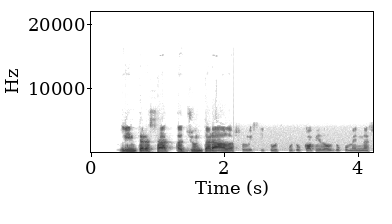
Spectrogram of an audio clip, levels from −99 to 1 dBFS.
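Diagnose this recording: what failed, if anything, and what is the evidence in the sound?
At 2.13 s the speech turns dull, cut off above 4.6 kHz, about 5 dB quieter. Likely the driver switched input to a poorer device.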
